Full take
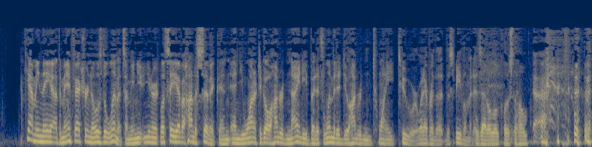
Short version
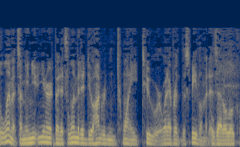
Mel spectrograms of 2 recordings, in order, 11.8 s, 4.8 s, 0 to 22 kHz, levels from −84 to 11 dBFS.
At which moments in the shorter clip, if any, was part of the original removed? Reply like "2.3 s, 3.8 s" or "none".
1.1 s, 3.6 s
